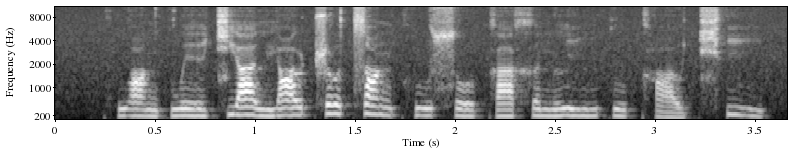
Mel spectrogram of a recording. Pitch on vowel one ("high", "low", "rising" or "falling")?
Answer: low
